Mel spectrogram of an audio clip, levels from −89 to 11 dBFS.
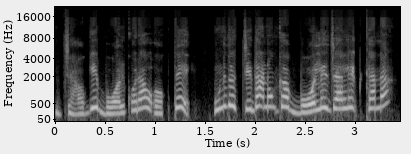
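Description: A time-stretched section runs from 0.0 to 2.18 s: the speech is sped up about 1.37 times with pitch kept, likely by dropping short pieces, so it sounds rushed.

Opus compression, likely in its hybrid speech mode, colours the whole clip, leaving it audibly hoarse and grainy, which fits a rate near 16 kbps, though content still reaches about 20.2 kHz.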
